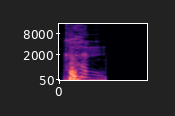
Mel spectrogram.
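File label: "ken", Mandarin Chinese, neutral tone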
